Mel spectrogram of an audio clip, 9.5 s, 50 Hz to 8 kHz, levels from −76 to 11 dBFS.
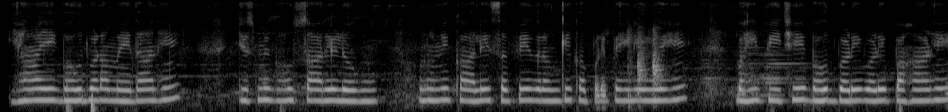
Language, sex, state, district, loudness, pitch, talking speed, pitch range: Hindi, female, Chhattisgarh, Rajnandgaon, -27 LUFS, 270 Hz, 160 wpm, 265-275 Hz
